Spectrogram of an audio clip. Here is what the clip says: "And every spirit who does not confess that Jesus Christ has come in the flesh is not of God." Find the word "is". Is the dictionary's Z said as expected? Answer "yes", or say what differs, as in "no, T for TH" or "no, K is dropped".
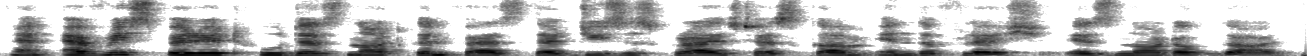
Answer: yes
